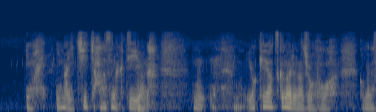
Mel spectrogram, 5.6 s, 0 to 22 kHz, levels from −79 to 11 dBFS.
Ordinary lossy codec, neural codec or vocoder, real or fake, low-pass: none; none; real; none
